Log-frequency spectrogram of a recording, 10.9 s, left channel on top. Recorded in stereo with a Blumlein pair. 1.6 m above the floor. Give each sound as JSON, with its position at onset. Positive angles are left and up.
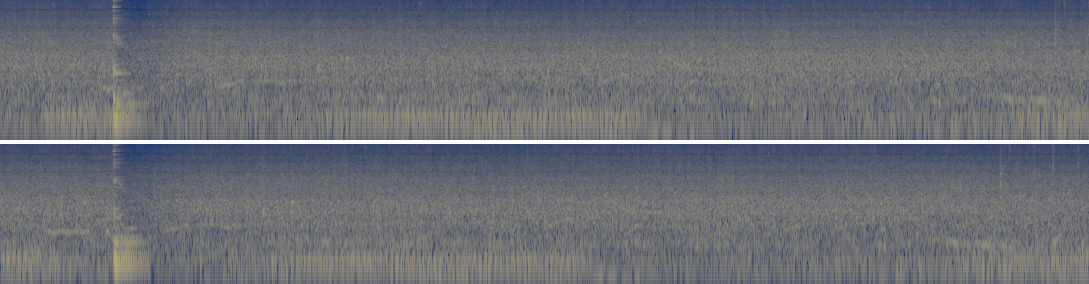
{"t": 1.1, "sound": "a clunk", "azimuth_deg": 60, "distance_m": 2.0}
